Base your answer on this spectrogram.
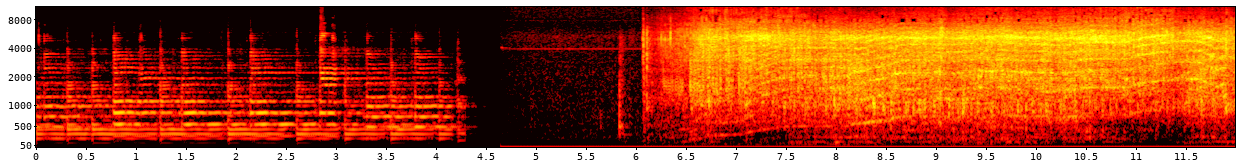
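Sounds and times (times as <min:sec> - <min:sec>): toy train motor whirring: 0:06.1 - 0:11.9.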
